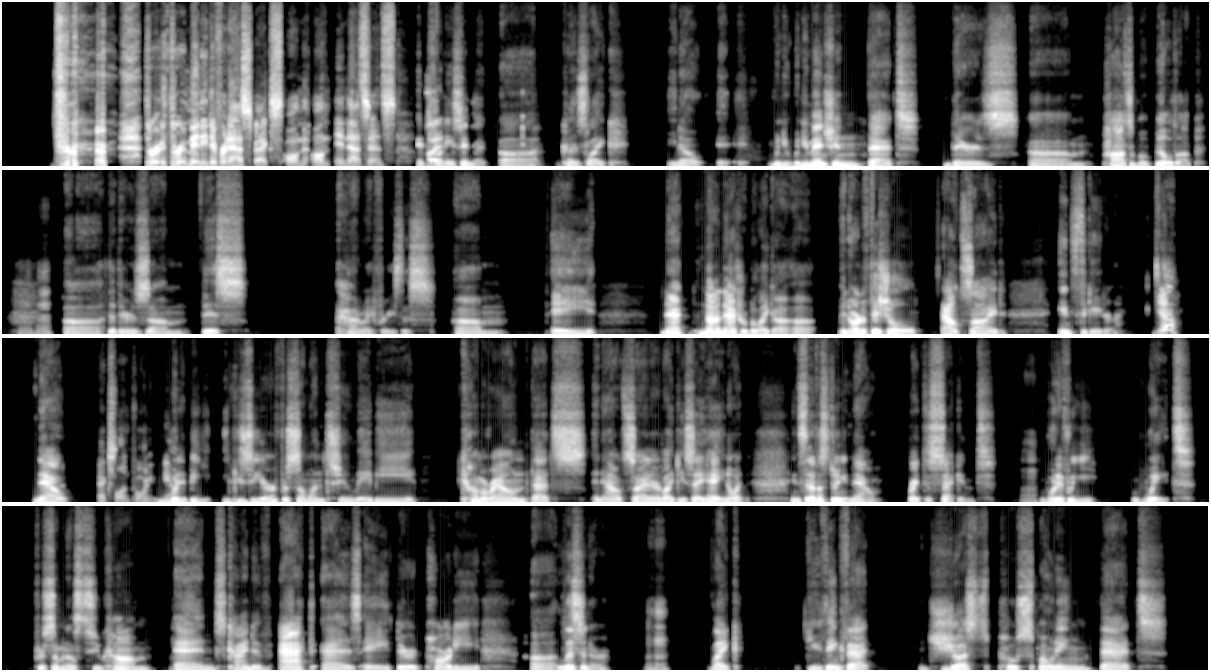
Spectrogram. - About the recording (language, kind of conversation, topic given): English, unstructured, Does talking about feelings help mental health?
- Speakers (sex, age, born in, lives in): female, 55-59, United States, United States; male, 40-44, United States, United States
- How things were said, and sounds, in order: laughing while speaking: "through"; tapping; other background noise; background speech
